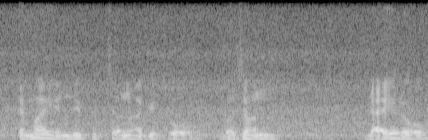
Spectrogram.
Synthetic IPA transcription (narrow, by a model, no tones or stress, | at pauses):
emãɦend̪ipɪkt͡ʃəɾnaɡit̪o | bʱəd͡ʒən | ɖaiɾo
